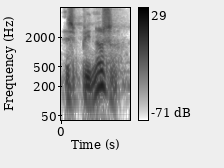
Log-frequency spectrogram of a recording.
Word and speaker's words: Espinoza: por el filósofo Espinoza Espinoza que se escribe con z pero que como era de origen judío sefardí de origen español ellos pronuncian Espinosa Y entonces por qué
